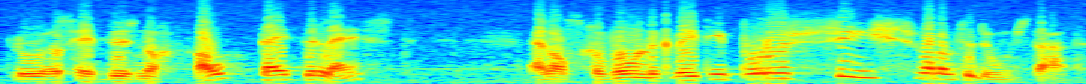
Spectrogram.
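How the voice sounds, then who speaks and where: A man's voice: mid-range voice, big pitch swings, normal speed, low-quality recording. A man narrating a 1950s radio play in a wry, mock-dramatic way.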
